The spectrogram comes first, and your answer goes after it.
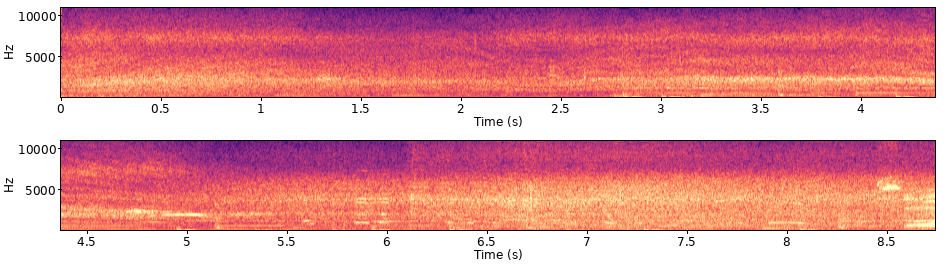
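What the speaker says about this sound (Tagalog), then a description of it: "lakas ng alon, grabe." Strong ocean waves wash at a beach in a steady, broad roar, with a rumbling surge building partway through, while people swim nearby and faint voices sit under the surf.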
